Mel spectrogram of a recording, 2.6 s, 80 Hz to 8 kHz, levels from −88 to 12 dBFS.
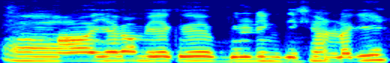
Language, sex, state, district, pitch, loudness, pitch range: Garhwali, male, Uttarakhand, Uttarkashi, 195 Hz, -11 LUFS, 190-200 Hz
